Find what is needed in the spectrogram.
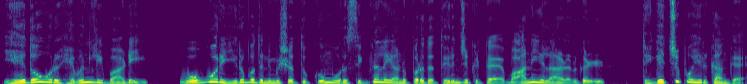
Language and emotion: Tamil, surprised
